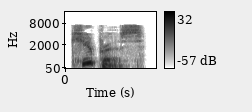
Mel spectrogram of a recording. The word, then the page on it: cuprous: British English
